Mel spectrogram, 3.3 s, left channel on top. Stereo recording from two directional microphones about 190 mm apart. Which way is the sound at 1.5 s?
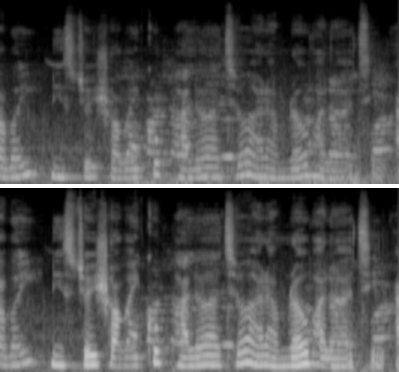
35° right (ahead or behind).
